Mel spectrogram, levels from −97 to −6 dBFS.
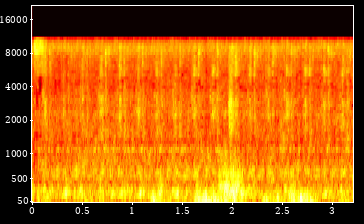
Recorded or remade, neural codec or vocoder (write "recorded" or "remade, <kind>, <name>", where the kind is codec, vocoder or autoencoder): recorded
